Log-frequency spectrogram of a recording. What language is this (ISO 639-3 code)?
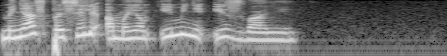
rus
